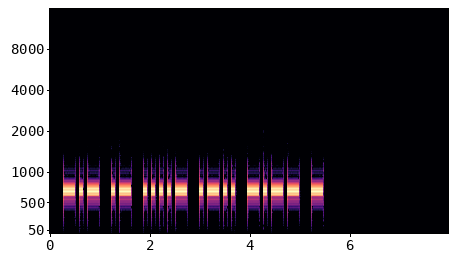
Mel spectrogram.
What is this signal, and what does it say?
Morse code, heard as a keyed tone, about 16 wpm, 700 Hz. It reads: KA4LYT
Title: USA Call Signs - 6 Characters - Repeated 3x - 15wpm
